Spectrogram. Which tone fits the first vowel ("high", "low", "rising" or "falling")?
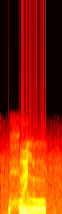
high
